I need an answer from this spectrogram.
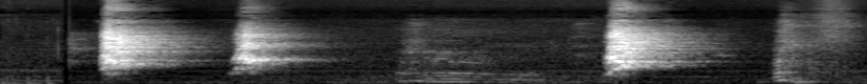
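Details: Two playful Shetland Sheepdogs, one tri-colour and one grey, having fun; three sharp, high barks ring out, the first two close together and the third after a pause, with a soft low whine between and a faint grunt at the end.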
